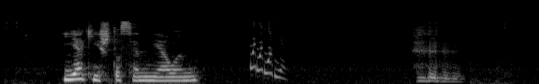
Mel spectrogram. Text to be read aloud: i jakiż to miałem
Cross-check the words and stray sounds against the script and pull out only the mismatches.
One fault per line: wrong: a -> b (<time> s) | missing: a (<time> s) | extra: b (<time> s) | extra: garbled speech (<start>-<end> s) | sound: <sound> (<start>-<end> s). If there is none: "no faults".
extra: sen (1.2 s)
sound: chirp (2.5-2.9 s)
sound: laugh (4.1-4.7 s)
